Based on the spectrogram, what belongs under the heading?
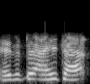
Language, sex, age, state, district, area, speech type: Assamese, male, 45-60, Assam, Barpeta, rural, conversation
